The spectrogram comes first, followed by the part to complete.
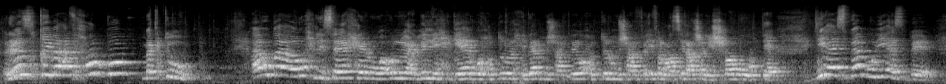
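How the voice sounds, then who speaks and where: A high-pitched woman with an Egyptian accent teaches a religious lesson to women. She talks fast and lively, posing questions to her listeners and answering them herself. Her voice sounds distant, caught in a very echoey room. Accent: Egyptian Arabic. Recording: echoey room, voice far from the mic.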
